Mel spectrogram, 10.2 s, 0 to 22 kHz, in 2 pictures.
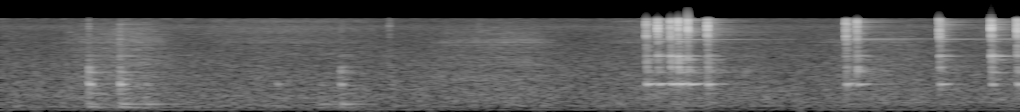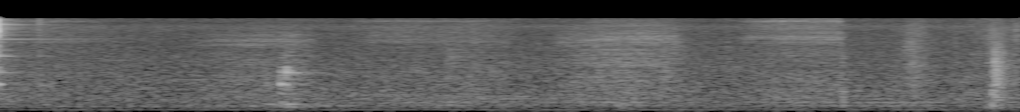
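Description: Small sharp metallic clicks of an outside micrometer being closed onto an RB25DET crankshaft main journal. There is a quick run of clicks with a light ring about three seconds in, then three single clicks over the next two seconds and a softer knock later.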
